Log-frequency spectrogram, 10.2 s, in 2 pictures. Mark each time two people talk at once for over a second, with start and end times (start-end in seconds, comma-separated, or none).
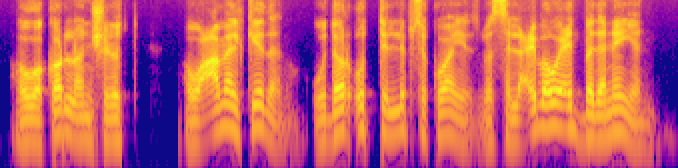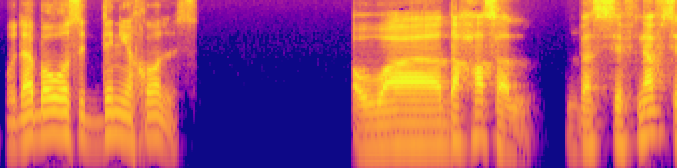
none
